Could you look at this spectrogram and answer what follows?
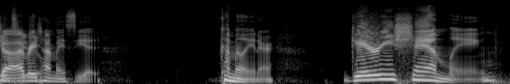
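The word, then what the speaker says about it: Chamillionaire: Chameleonaire.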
